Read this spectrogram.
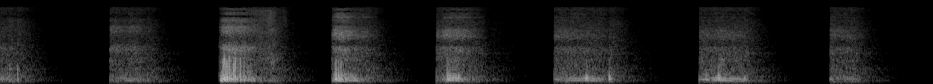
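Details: Baby snoring sound effect: eight short, snorty, slightly rattly breaths, each cut off abruptly as if edited together.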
